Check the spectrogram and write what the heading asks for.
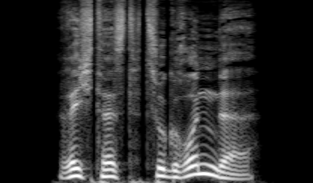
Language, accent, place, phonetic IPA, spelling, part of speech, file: German, Germany, Berlin, [ˌʁɪçtəst t͡suˈɡʁʊndə], richtest zugrunde, verb, De-richtest zugrunde.ogg
- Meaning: inflection of zugrunderichten: 1. second-person singular present 2. second-person singular subjunctive I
